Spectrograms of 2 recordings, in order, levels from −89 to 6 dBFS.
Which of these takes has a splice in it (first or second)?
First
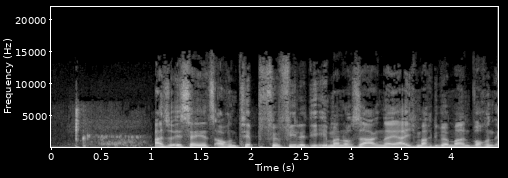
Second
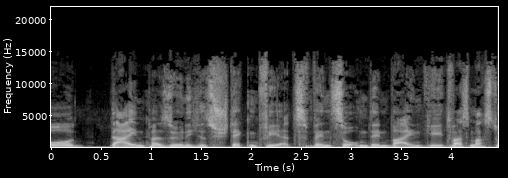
first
